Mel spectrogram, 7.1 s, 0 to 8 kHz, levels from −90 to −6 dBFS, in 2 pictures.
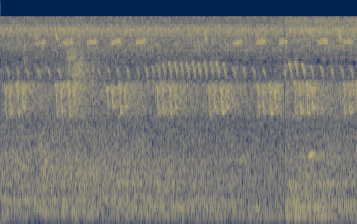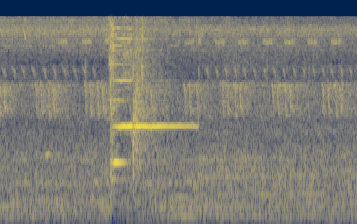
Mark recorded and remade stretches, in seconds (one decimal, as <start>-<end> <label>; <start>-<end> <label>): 0.0-7.1 remade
